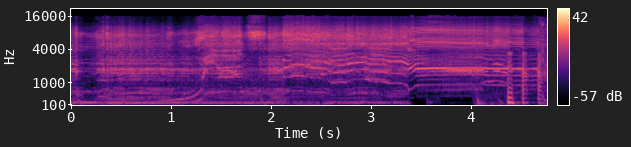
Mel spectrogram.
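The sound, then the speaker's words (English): Several men scream together in a loud, continuous burst, their strained voices overlapping and swooping up and down in pitch for nearly five seconds, with a slightly tinny, played-back quality. “It's like a goat. All in the family. Guys screaming.”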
